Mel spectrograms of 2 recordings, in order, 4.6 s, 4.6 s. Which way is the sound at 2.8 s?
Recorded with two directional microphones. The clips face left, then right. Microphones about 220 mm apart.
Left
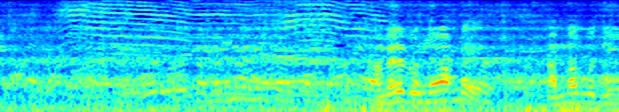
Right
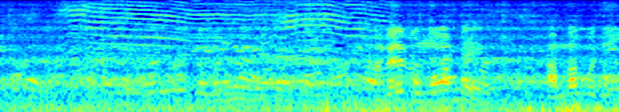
50° left (ahead or behind).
